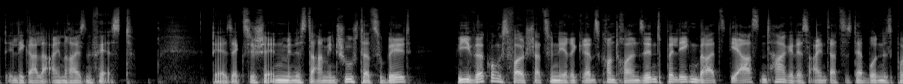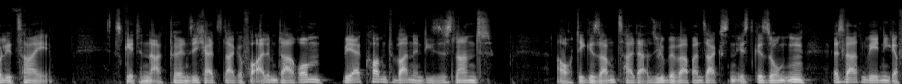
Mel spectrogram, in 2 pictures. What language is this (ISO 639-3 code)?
deu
